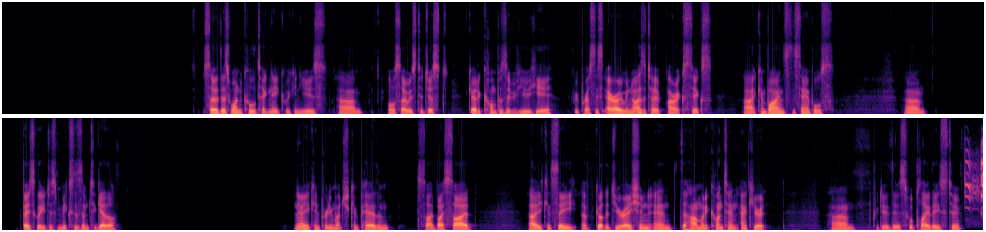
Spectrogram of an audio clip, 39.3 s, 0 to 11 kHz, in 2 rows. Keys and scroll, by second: 38.7 space.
